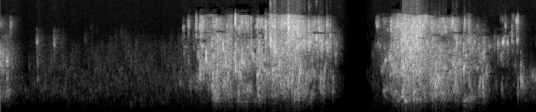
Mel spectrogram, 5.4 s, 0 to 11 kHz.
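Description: Water pours into an AquaBLAST 20L bag, filling it halfway in two loud rushing, splashing bursts separated by a brief pause, with faint sloshing before and after.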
